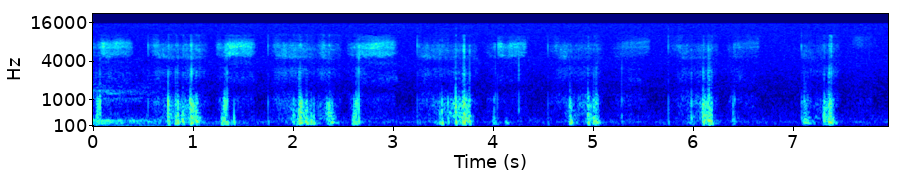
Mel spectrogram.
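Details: During snoring: rapid, irregular short snorts and snuffling breaths with a whistling edge; noisy nasal breathing, snorting.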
